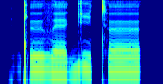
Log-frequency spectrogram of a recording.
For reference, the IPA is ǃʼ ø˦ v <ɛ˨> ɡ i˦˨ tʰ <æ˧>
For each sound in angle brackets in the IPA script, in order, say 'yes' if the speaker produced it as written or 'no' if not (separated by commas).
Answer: yes, no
